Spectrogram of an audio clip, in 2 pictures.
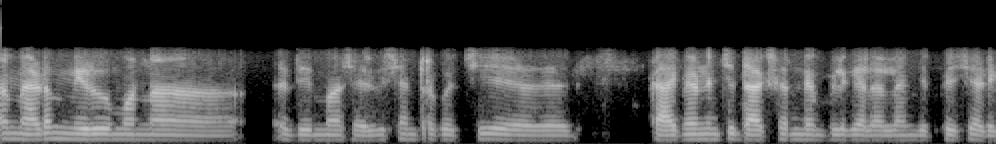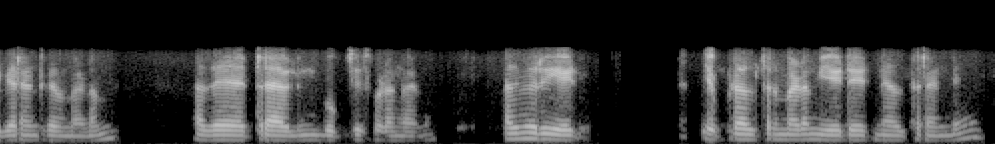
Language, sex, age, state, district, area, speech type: Telugu, male, 60+, Andhra Pradesh, Kakinada, urban, conversation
